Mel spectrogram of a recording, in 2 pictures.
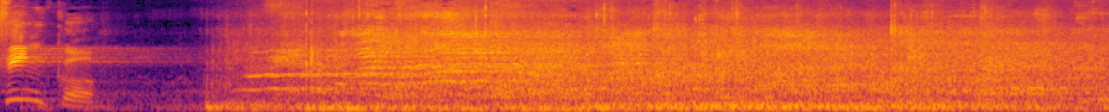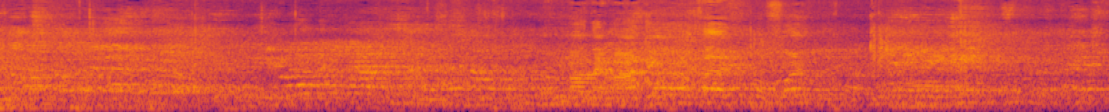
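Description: A crowd of young people cheers and shouts excitedly.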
